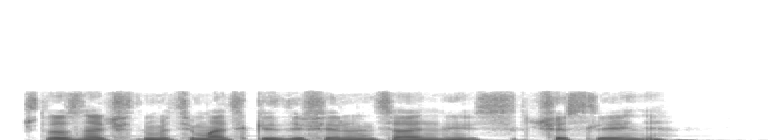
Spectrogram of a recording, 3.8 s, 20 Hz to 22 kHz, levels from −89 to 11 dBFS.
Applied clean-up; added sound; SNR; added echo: neural mask model DeepFilterNet 3.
